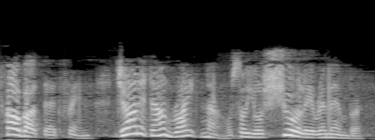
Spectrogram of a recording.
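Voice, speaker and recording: Woman pitching products on old-time radio. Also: very animated, fairly quick. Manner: bright, persuasive sales pitch. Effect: old radio broadcast sound. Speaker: commercial announcer. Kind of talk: 1940s radio commercial reading. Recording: dull lo-fi 1940s radio recording.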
